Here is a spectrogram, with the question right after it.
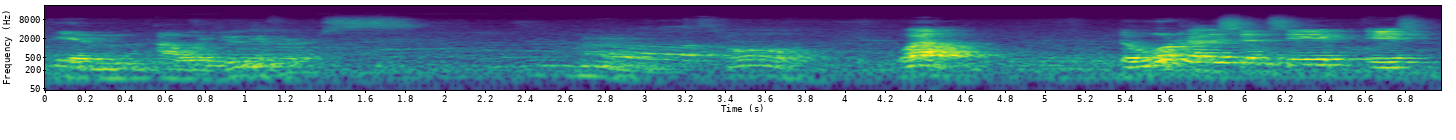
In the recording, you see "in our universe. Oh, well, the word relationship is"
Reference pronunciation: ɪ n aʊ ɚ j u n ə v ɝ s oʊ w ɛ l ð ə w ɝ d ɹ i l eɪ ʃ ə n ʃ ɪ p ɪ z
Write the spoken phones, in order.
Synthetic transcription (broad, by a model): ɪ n aʊ ɚ j u n ə v ɝ s oʊ w ɛ l ð ə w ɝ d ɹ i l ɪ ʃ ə n s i ɪ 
